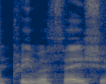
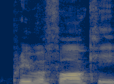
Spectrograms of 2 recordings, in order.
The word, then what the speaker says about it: prima facie: as a dead language you either say prima facie or primo prima faki you'd how however you however you want to pronounce it but um if you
